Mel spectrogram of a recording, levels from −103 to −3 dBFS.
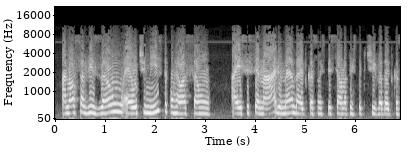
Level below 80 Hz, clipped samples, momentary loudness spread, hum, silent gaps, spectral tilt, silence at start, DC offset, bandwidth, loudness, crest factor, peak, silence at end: -46 dBFS; under 0.1%; 6 LU; none; none; -5 dB/octave; 0.15 s; under 0.1%; 11 kHz; -14 LUFS; 8 dB; -6 dBFS; 0 s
